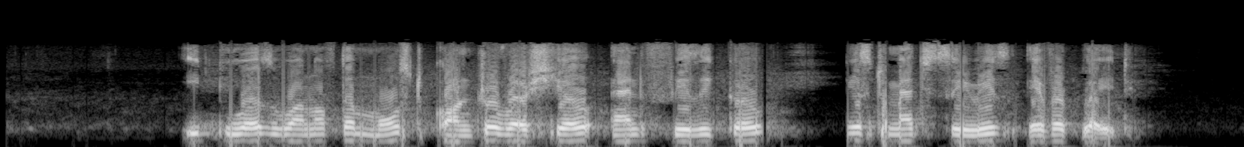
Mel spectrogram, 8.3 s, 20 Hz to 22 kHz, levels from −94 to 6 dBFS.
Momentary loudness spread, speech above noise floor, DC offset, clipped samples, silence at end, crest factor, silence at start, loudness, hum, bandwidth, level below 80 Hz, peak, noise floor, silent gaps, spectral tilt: 7 LU; 64 dB; under 0.1%; under 0.1%; 0.75 s; 12 dB; 1.25 s; -12 LUFS; none; 8 kHz; -48 dBFS; -2 dBFS; -76 dBFS; none; -3 dB/octave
